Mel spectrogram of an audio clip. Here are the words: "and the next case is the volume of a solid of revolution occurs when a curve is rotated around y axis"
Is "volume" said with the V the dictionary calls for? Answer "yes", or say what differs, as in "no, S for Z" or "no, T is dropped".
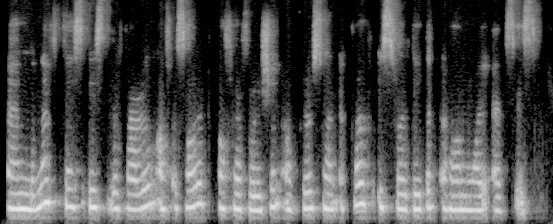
no, F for V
